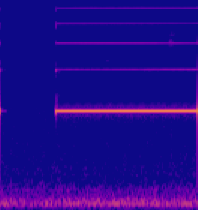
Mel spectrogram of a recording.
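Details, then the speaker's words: Tractor oil pressure switch checked with a multimeter, engine not started: quiet, then a steady high continuity beep holds, showing closed contacts as expected. With the engine running it should not beep. "คือปกติถ้ายังไม่สตาร์ทมันจะดังมันจะมีเสียงดัง"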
